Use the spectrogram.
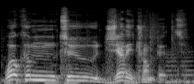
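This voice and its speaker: A man's voice: high-pitched, big pitch swings, measured pace, music in the background. A British man hosting a podcast, delivering a scripted monologue with practical tips. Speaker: podcast host.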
